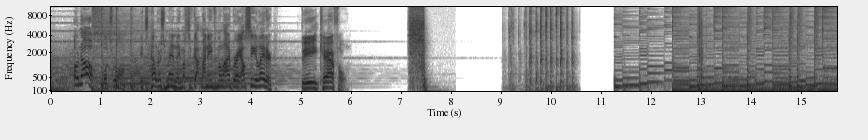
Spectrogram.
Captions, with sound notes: Oh no! What's wrong? It's Heller's men, they must have gotten my name from the library, I'll see you later! Be careful! [window slides up] [door rattling] [upbeat music]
